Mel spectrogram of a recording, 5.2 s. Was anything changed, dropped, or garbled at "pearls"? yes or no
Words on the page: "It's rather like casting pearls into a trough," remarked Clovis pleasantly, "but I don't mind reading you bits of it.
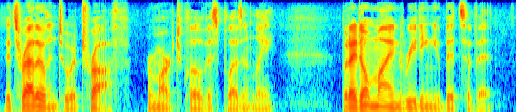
yes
